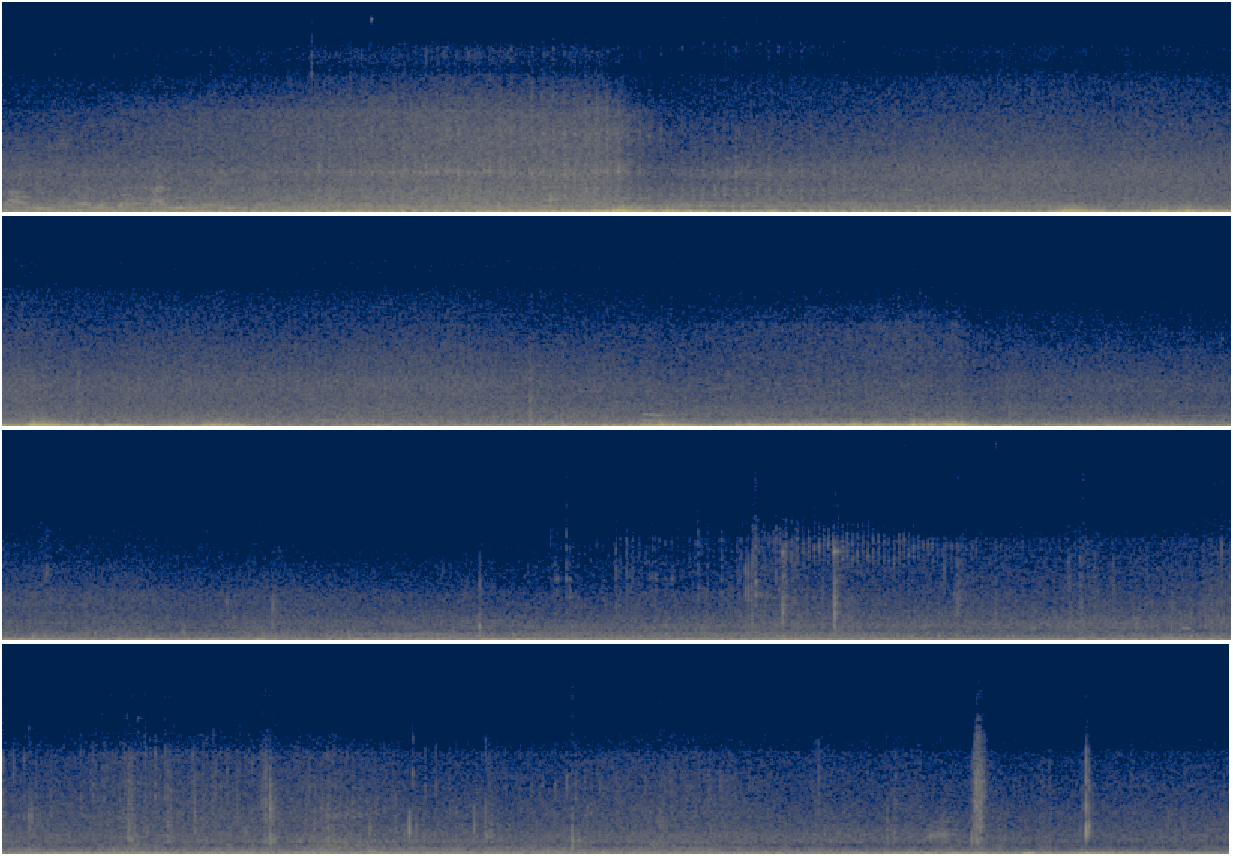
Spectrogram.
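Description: A motor scooter passes close by in the first few seconds, its engine and tyre noise cutting off about four seconds in. Then gusts of wind buffet the microphone in two long bouts of low rumbling, the loudest sound here.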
